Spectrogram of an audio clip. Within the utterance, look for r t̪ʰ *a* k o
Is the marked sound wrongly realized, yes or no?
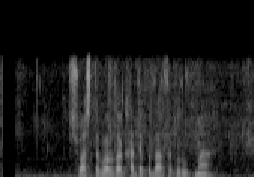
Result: yes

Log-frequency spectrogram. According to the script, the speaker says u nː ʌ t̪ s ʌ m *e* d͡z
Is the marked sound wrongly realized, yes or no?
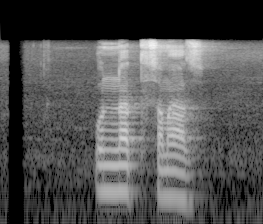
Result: yes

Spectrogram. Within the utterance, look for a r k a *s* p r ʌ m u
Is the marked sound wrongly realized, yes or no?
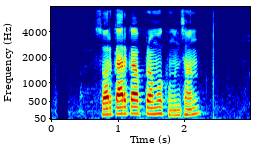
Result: yes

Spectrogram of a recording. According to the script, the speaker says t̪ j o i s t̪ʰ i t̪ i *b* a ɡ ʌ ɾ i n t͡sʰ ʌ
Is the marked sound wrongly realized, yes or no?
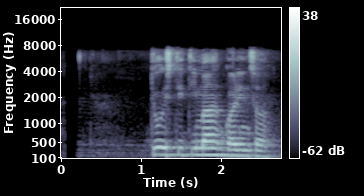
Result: yes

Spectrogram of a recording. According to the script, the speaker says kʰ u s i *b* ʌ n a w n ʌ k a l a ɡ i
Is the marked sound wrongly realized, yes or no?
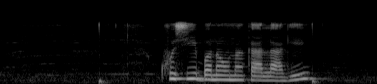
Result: no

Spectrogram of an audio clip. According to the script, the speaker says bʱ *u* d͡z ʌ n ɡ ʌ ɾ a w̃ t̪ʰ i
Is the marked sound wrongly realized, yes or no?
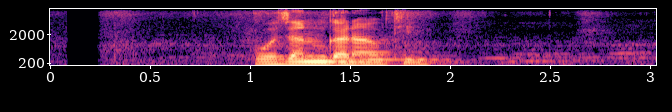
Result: yes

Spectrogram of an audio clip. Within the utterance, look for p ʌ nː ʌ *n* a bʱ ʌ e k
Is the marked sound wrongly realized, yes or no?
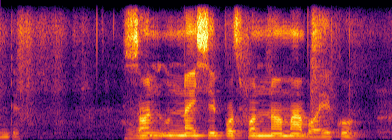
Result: yes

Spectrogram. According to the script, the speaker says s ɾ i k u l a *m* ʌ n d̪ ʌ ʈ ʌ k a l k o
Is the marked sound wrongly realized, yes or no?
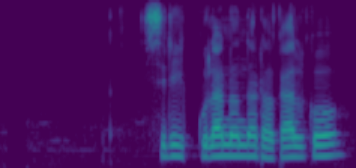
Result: yes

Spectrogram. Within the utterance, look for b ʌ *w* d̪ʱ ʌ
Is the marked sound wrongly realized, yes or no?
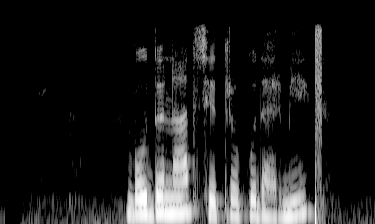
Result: no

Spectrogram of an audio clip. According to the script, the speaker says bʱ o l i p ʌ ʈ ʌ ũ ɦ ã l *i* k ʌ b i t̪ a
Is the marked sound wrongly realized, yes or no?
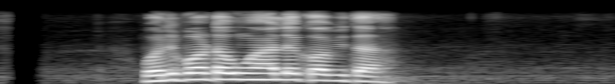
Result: yes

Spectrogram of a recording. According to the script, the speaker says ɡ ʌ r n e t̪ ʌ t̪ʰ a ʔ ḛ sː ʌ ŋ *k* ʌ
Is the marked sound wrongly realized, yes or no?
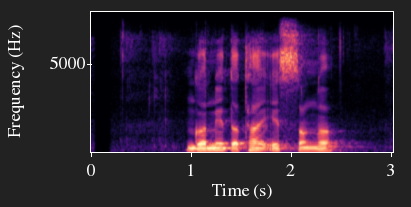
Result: yes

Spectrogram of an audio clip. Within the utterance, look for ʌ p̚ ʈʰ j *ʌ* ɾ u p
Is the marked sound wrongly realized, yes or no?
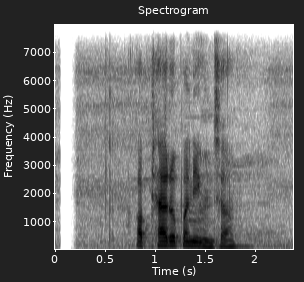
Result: yes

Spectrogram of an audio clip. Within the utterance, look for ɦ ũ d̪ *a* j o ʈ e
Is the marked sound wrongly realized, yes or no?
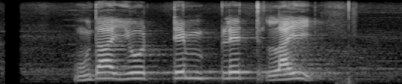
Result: no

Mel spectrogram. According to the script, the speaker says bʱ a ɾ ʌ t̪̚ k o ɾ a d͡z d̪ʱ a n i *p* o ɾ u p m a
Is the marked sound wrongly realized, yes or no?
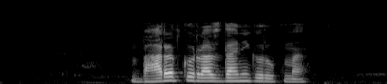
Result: yes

